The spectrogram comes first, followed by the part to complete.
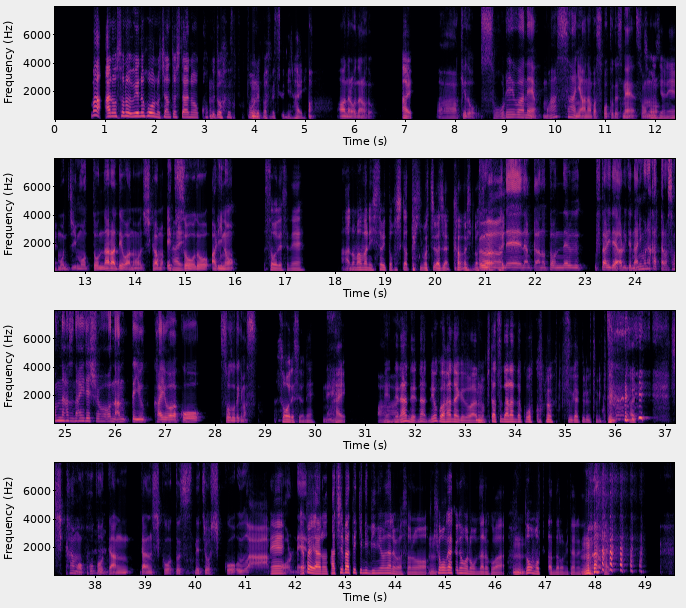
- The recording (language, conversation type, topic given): Japanese, podcast, 地元の人しか知らない穴場スポットを教えていただけますか？
- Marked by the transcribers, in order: laughing while speaking: "高校の通学ルートみたい"; laugh; laugh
